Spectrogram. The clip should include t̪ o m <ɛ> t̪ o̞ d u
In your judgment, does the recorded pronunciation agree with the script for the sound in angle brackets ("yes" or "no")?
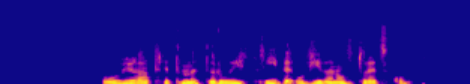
yes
